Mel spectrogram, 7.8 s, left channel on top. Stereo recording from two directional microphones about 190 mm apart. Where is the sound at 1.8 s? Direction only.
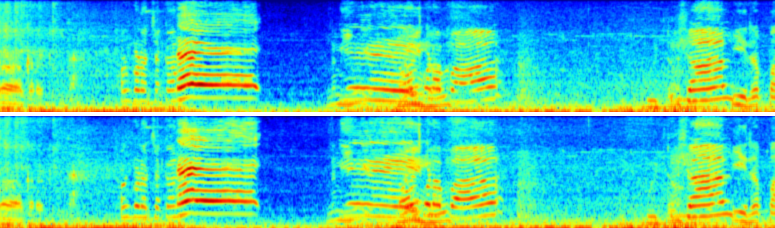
20° left (ahead or behind).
